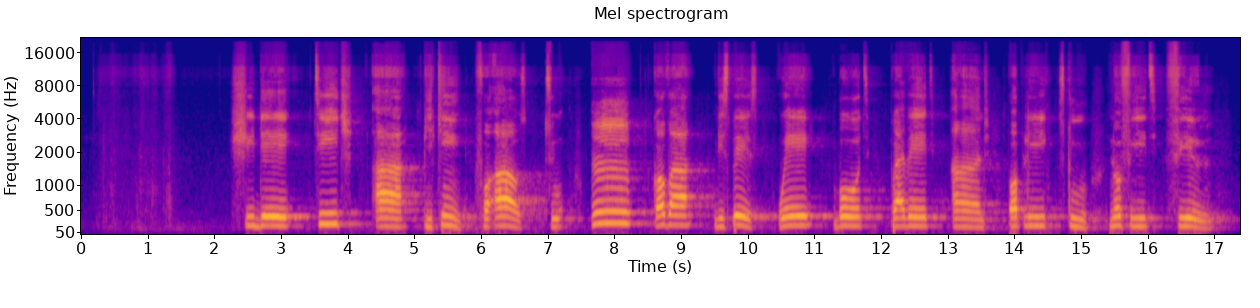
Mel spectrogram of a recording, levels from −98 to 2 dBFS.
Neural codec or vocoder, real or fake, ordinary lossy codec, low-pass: none; real; Opus, 16 kbps; 19.8 kHz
